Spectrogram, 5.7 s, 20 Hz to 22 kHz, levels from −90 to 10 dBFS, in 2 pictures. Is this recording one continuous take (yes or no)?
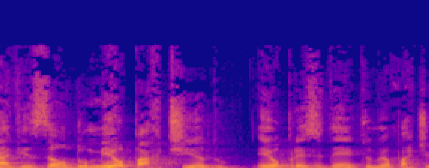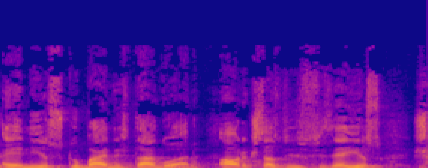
no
